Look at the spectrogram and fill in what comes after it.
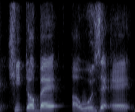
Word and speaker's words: Chidobe Awuzie: So if you're going to say my name in English, Chidobe Awuzie. – Yeah. – I swear everybody in this whole press corps is like, Chidobe Awuzie. Stop it.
